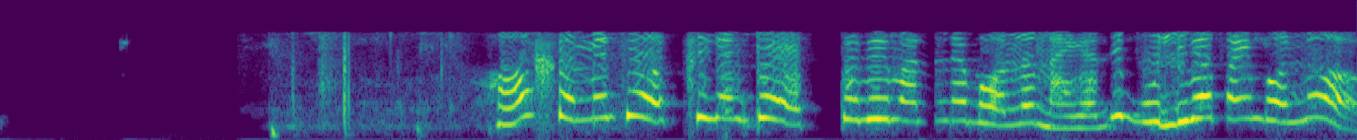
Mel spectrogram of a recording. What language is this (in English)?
Odia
